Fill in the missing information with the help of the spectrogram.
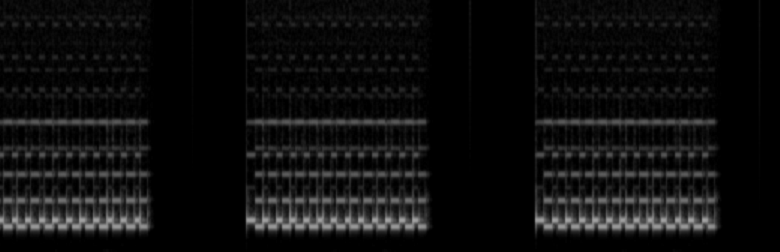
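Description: Phone ringing with a classic trilling two-tone ring: three rings of about two seconds each, a second or so apart.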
